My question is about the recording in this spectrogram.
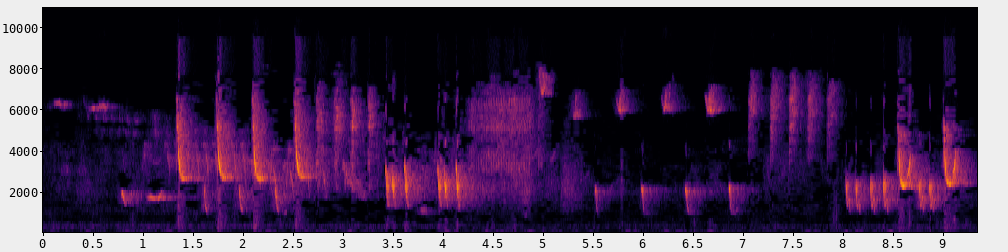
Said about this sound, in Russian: Вы слышите сейчас соловья-красношейку. Сибирская красношейка, эту птичку называют еще и так.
